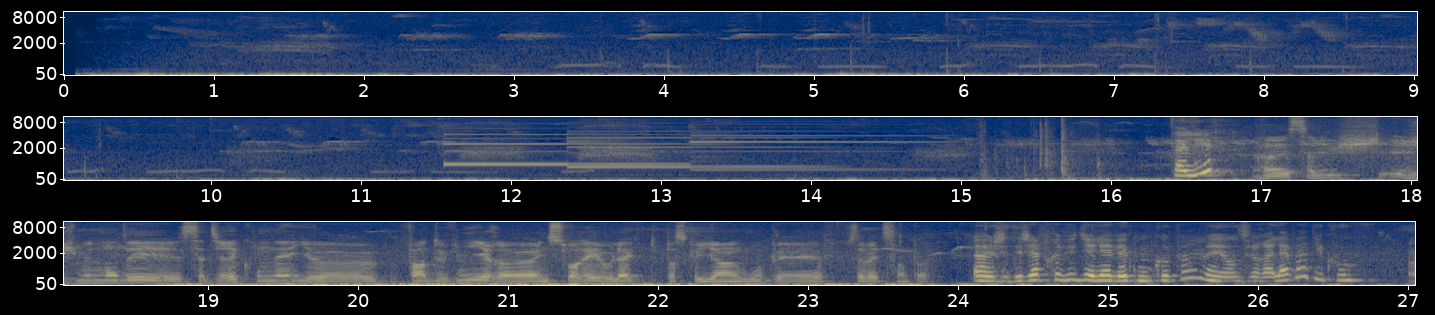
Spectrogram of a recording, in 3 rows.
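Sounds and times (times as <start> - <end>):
birds chirping: 0.6 - 27.0
doorbell chime: 11.5 - 15.1
wavering bird call: 11.5 - 15.2.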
